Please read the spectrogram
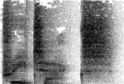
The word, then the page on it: pretax: British English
